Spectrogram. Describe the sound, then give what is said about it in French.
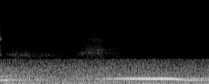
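A sped-up Antarctic blue whale call: a steady low tonal hum that swells, holds, then slides down into a fainter lower note, over a constant rumbling background. “on vient d'entendre deux vocalises de ballettes Bleu Antarctique”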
